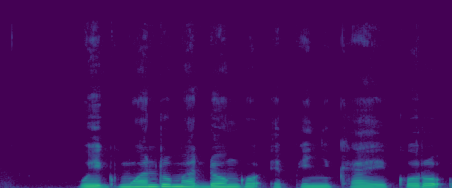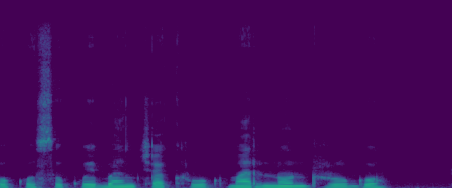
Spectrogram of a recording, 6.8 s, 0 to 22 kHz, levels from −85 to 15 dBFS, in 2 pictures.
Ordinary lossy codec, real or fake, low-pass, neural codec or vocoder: none; real; 19.8 kHz; none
